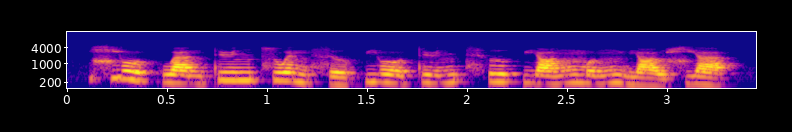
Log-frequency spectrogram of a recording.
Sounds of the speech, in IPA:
ɕjo˥˨ʊ̯kwa˨˩nt̪y˦n t͡swə˥˨n sɹ̩˨˩pjo˥˨ʊ̯ t̪y˨˦nt͡sʰɹ̩˦ pjɑ˨˦ŋmɤ˨˦ŋn̪jɑ˨˩ʊ̯ ɕjä˥˨

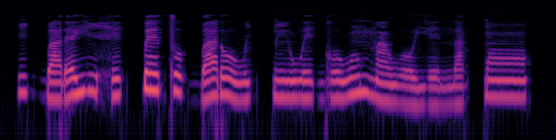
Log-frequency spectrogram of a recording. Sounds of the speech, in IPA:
i˧ɡ͡ba˨ɾɛ˨˦ ji˦˨he˨˦k͡pɛ˦ to˦˨ɡ͡ba˨˦ɾo˦˨wi˧ k͡pĩ˧we˧ɡo˧ wũ˦ mã˧wo˨je˨na˧ k͡pɔ̃˦

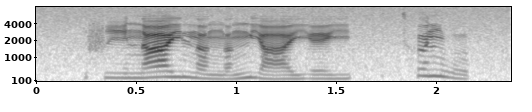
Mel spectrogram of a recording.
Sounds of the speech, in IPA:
fiː˧n aː˥jn̪ɐ˨ŋ ɐ˨˥ŋjaː˨˧je˧j | t̪ʰɵ˥nwʊ˨k̚

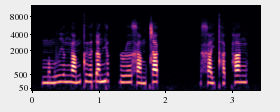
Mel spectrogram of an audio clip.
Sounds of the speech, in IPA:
mə˨˩˨mvi˧ə̯ ŋa˨˩˦mt̪ɨ˨˩˦ə̯ ɗa˧˥njə˦˥k̚ | ɹəː˧˥xa˨˩mca˦˥k̚ | xa˨˩jt̪ʰa˨˩k̚ ha˧ŋ

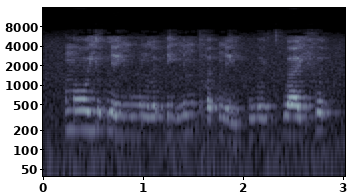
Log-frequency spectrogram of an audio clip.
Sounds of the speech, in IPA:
n̪ɔː˥jɵ˥t̚ le˧jŋuː˨nlɵ˧t̚e˨j ŋɪ˥ŋpʰɐ˨˥t̚ŋe˨˩j | wɵ˨˥ɥ kʷʰaː˧jfɵ˥t̚

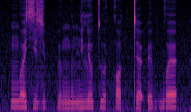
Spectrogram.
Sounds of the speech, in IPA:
ŋʷœː˧sʲœ˨zʏ˧ pːʏː˨ ŋʷi˨nʏ˧ lʲɔ˧tʷœ˨˦ kɔ˨tːœ˨ ʔø˧bɡʷœ˦

